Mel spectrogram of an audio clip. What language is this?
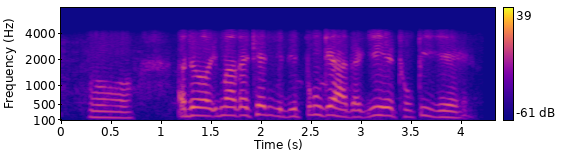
Manipuri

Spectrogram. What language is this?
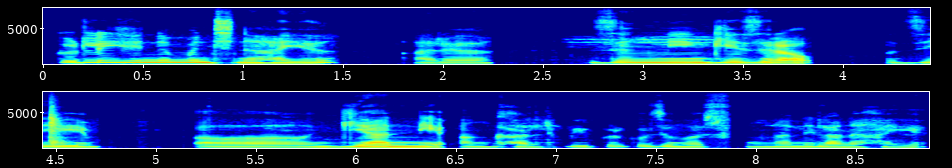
Bodo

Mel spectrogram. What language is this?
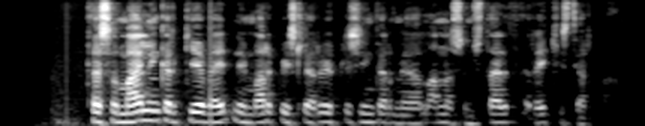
Icelandic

